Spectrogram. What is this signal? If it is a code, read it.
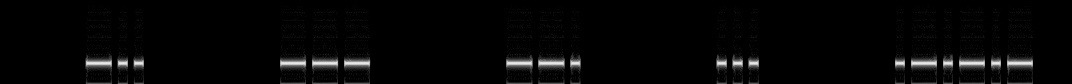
Morse code, heard as a keyed tone, about 15 wpm, spaced as for 5 wpm, 1000 Hz. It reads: DOGS.
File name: qotdfiles / 5wpm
